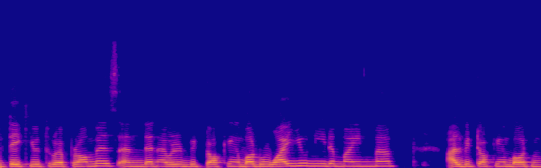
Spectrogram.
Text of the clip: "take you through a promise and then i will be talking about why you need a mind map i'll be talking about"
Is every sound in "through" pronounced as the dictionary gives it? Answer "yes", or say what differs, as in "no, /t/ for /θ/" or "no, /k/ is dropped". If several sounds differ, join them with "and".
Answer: no, /t/ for /θ/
